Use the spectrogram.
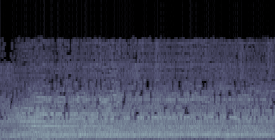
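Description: A large church audience shouts and cheers together during the Yoruba worship song "Oluwa", meaning Lord, in a steady, dense roar that fills the whole stretch without pause, loud, with no single voice standing out.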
